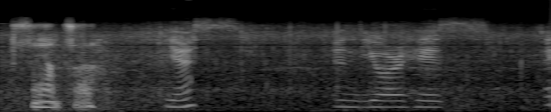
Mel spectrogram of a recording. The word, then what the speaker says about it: Sansa: I've been saying it wrong, right? I've been calling her Senna. Sansa.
